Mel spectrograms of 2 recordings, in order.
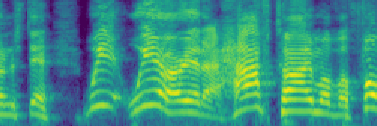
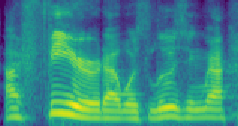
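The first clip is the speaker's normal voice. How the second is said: normal talking voice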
